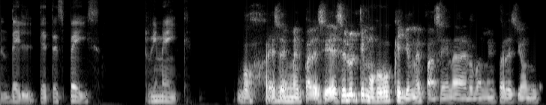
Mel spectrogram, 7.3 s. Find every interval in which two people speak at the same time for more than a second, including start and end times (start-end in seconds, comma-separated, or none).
none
